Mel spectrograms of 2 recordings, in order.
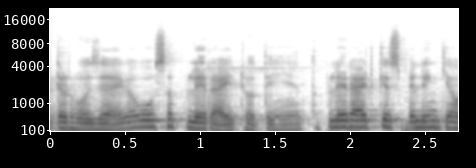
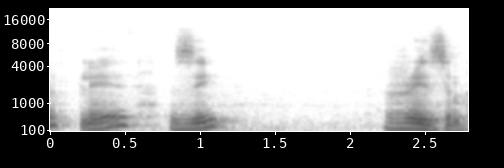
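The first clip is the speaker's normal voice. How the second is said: syllable by syllable; 3 semitones lower, 6 dB quieter, much slower than usual. Shown as a demonstration. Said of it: "मैं फिर लिख देता हूँ".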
